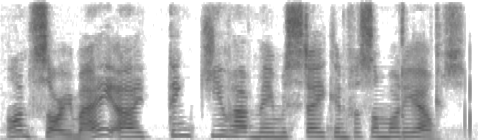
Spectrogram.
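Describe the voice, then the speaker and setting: A woman's voice: high voice, a little fast, slight background noise, close to an everyday voice. A woman voicing a guarded game character who acts cheerfully polite to a stranger, speaking. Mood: evasive. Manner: chirpy politeness turning curt.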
